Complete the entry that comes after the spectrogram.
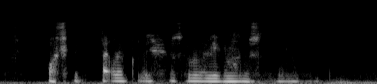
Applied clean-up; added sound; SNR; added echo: neural diffusion model UNIVERSE++.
